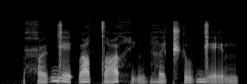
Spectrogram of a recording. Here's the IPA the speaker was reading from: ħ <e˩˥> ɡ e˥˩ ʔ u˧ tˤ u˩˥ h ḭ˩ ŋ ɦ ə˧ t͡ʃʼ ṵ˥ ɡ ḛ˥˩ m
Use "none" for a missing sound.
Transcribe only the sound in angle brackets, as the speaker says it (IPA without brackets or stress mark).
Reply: ø˩˥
